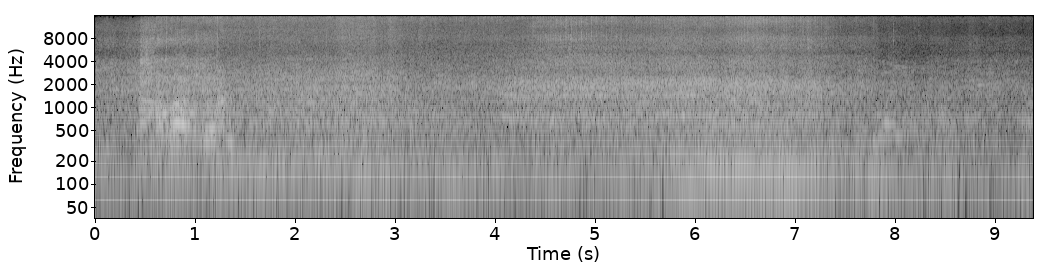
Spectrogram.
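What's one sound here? Pigeons coo in low, throaty murmurs close by.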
